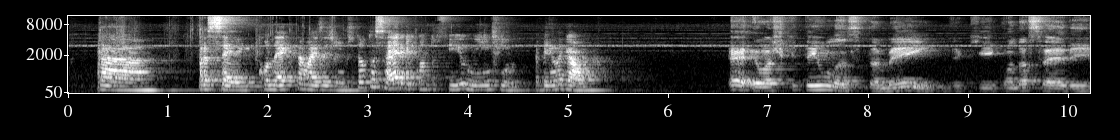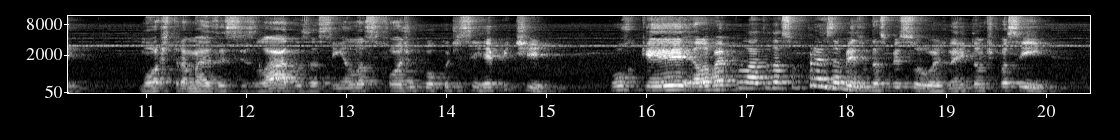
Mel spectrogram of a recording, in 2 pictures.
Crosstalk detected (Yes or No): No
